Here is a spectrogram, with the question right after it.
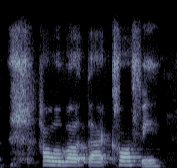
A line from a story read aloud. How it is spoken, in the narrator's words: chuckled Ivan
